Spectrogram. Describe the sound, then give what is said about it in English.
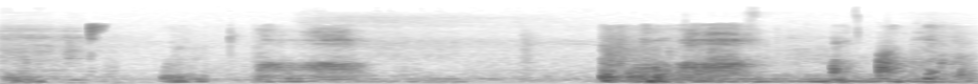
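A dog plays with a pig toy, making snuffling grunts and snorts mixed with squeaky, oinking toy noises in a few uneven bursts, louder toward the end. “It's a pig his dog he's playing with.”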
